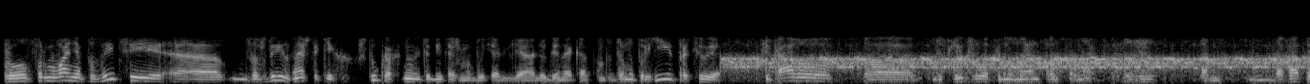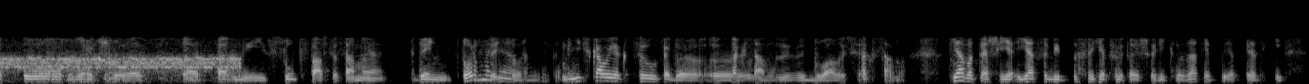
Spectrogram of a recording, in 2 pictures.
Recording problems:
phone-call audio; poor line; nothing above 3 kHz
siren; loud; from 7 to 16 s; peak 4 dB above the speech

